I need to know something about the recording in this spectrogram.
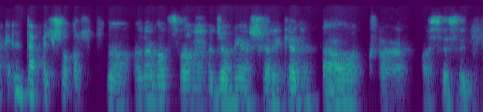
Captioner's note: speaking arabic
